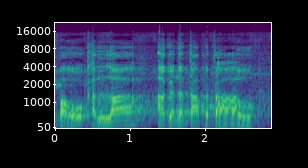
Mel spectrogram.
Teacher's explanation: ਖੱਲਾ, ਖੱਖੇ ਦੇ ਉੱਪਰ ਵਜ਼ਨ ਦੇ ਕੇ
